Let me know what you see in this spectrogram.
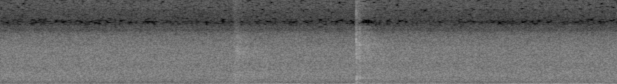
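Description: Heavy rain falling steadily on the indoor tennis hall's roof, a constant hiss. Tennis balls are struck by rackets twice: a faint hit about two and a half seconds in and a louder forehand about three and a half seconds in.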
